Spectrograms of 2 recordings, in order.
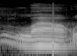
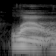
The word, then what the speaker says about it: Lao: General and it's pronounced Lao is it not Lao rhymes with cow which is helpful because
